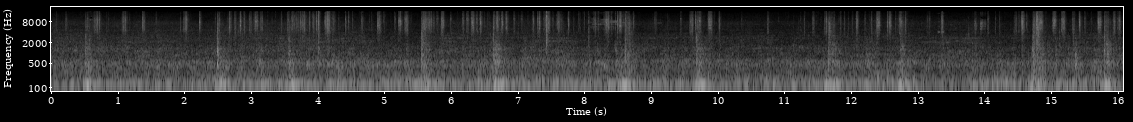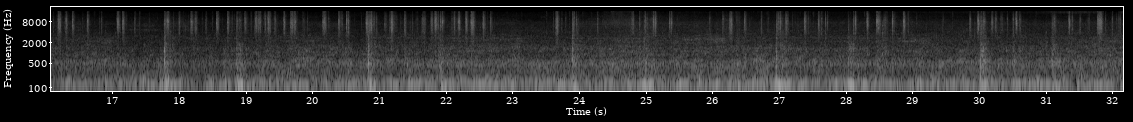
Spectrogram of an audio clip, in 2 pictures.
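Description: Funicular car running along its track: a steady low hum with frequent irregular clicks and knocks.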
